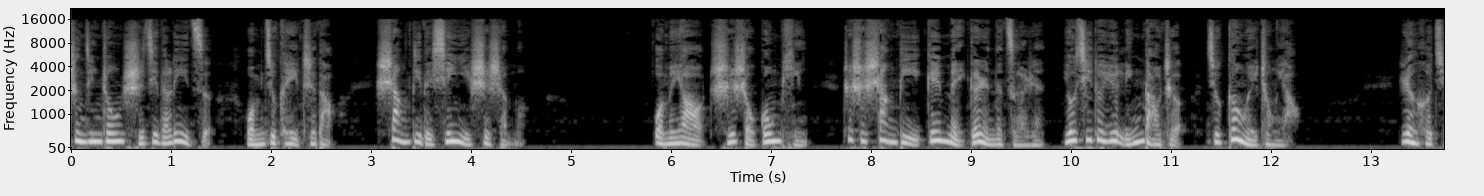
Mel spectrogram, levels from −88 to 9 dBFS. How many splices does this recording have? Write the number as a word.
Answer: four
